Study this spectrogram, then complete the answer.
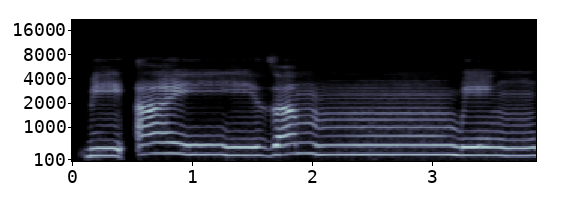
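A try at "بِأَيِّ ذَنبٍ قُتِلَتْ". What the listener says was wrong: kurang ditekan. Biayyi kurang ditekan. Biayyi dzambin qutilat.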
